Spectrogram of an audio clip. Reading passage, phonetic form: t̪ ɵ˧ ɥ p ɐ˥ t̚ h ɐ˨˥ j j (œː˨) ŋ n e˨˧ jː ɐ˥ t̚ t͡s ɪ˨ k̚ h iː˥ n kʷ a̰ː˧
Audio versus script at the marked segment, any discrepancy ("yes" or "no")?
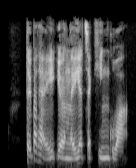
no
